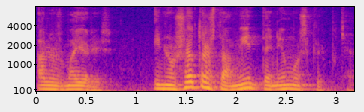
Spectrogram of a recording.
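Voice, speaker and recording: Room echo is audible as a man speaks at a fairly slow pace and a medium pitch, with ordinary pitch variation. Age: 70s. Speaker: TV talk show host. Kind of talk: interview talk show.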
